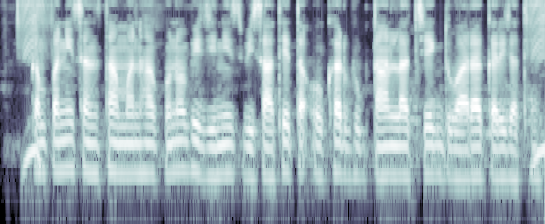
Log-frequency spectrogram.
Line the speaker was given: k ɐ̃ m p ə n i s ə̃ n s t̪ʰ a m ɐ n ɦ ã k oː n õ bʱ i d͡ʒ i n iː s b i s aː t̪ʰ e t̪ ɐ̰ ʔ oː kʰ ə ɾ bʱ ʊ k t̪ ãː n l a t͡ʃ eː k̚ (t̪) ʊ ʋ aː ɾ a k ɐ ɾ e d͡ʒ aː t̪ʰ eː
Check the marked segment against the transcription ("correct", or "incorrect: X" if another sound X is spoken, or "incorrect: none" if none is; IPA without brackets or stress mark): incorrect: d̪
